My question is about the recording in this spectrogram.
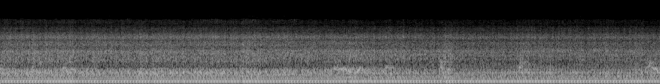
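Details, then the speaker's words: Noma 18 HP lawn tractor bump-started by jumping the solenoid with pliers: small engine holds a steady, even low drone with no misses or knocks; normal running. "oh yep she's a runner all right"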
